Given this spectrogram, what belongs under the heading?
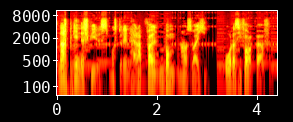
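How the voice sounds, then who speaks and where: A man's voice: medium pitch, a little fast, gravelly, faint music behind. A man with a Swiss German accent reading aloud the lines of a cheerful male rock-creature shopkeeper in a video game. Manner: reads game text aloud in a lively voice.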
